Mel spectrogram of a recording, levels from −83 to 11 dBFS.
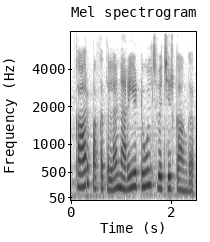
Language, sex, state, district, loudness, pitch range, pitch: Tamil, female, Tamil Nadu, Nilgiris, -15 LUFS, 200-240 Hz, 215 Hz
